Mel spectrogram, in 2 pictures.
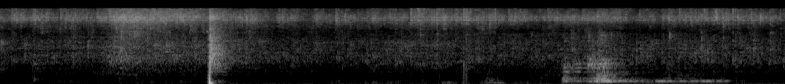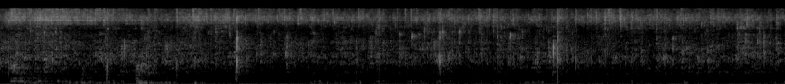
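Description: Pre-boiled chicken leg shallow-frying in a little oil on a dosa tawa: steady high sizzling with scattered pops and crackles of the oil, one sharp pop about two seconds in.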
